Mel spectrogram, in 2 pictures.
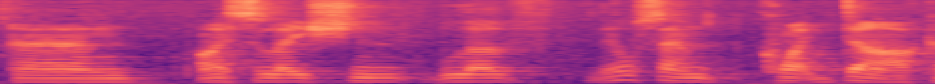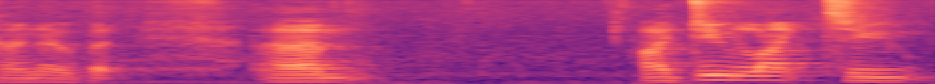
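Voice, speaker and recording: A middle-aged man, an author giving a workshop talk, speaking in a reflective, halting way as he thinks aloud. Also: mid-range voice, fairly even intonation, a little mellow. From Wales. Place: workshop room with listeners.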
